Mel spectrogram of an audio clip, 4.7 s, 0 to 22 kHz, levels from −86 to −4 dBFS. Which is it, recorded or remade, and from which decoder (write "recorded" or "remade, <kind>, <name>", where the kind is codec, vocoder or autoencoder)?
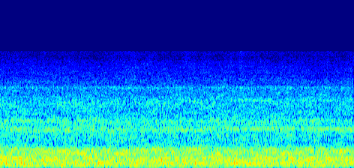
remade, autoencoder, DAC-VAE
